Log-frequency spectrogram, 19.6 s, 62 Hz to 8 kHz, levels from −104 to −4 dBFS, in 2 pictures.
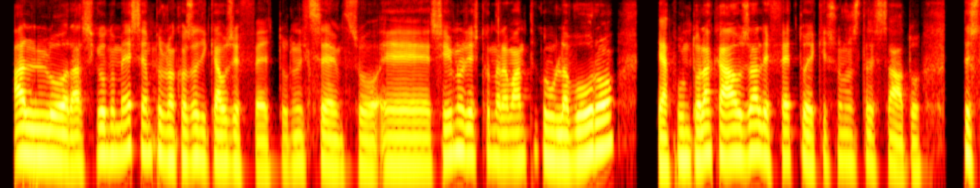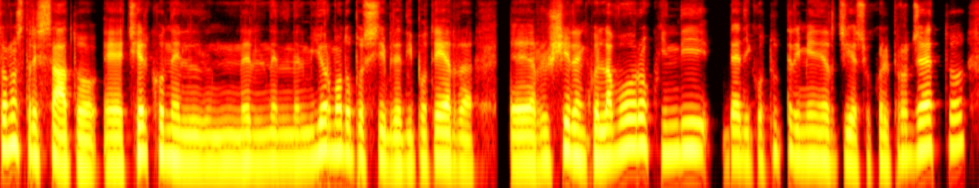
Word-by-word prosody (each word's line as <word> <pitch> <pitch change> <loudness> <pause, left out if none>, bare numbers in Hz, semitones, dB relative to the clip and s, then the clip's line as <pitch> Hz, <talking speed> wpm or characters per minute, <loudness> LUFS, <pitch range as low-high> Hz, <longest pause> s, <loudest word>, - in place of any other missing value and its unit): Allora, 140 -4 +5
secondo 150 +5 -1
me 150 +3 -1
è - - +5
sempre 155 -3 -2
una 135 -1 +1
cosa 130 +1 -1
di 130 - -3
causa 120 0 +1
effetto, 105 +1 -5
nel 115 +1 -7
senso, 110 -2 -2
ehm, 115 0 0
se 115 +5 -5
io 145 - +1
non 165 0 +2
riesco 145 0 -2
ad 145 - -5
andare 130 -2 0
avanti 130 +2 -1
con 145 -3 -1
un 130 -1 +1
lavoro, 150 +10 +6 0.4
è - - +1
appunto 130 +4 +1
la 150 +2 +5
causa, 145 +1 +4
l'effetto 135 -2 -1
è 120 - +2
che 120 - -11
sono 125 +2 -8
stressato. 105 -4 -4 0.4
Se - - +4
sono 180 +5 +2
stressato 115 - +2
e 115 0 +1
cerco 150 +5 +2
nel 135 -3 0
nel 120 0 -3
nel 125 +1 -4
nel 125 0 -5
miglior 160 +6 +1
modo 160 -2 +1
possibile 130 -4 -2
di 115 +1 -6
poter, 120 -3 0 0.3
ehm, 120 0 +2
riuscire 140 +6 +1
in 135 - -2
quel 140 +1 +1
lavoro, 175 +6 +2
quindi 165 -1 -3
dedico 130 0 -5
tutte 160 0 -9
le 140 - -3
mie 135 0 -3
energie 125 -2 -3
su 120 - -11
quel 120 0 -6
progetto, 175 - -1
130 Hz, 185 wpm, -23 LUFS, 120-150 Hz, 0.4 s, lavoro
